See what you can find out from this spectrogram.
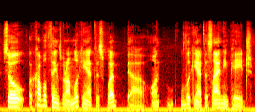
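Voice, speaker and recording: A man's voice: fairly low pitch, sing-song, normal speed, bright, forceful tone, dry recording. A man with a nasal voice, casually walking through a web page on screen, self-deprecating and hesitant with many fillers. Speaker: marketer critiquing a landing page. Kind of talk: casual screen-share walkthrough.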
